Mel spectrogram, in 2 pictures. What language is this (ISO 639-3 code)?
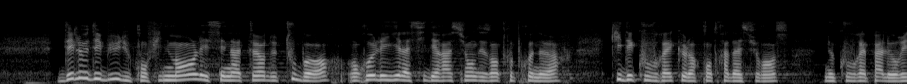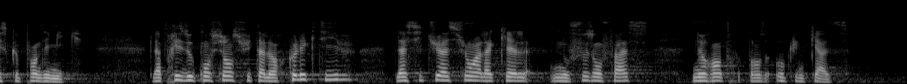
fra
